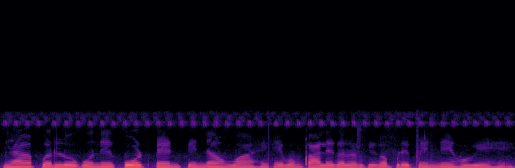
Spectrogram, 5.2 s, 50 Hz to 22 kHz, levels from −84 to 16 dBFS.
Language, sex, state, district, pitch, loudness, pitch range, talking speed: Hindi, female, Uttar Pradesh, Budaun, 235 Hz, -27 LUFS, 225-245 Hz, 210 wpm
